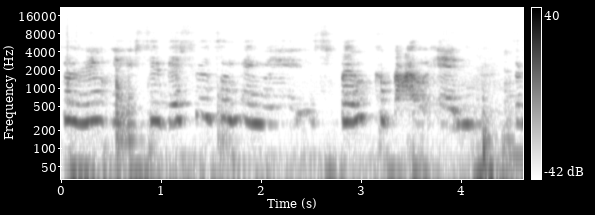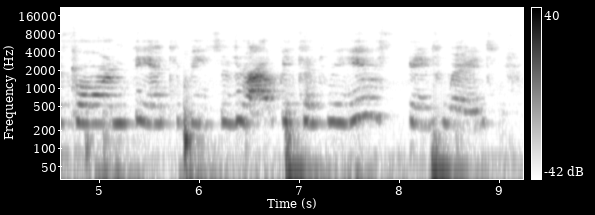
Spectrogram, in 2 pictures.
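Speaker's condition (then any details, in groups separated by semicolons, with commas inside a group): Cerebral palsy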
